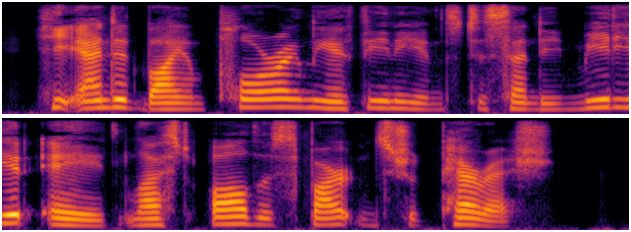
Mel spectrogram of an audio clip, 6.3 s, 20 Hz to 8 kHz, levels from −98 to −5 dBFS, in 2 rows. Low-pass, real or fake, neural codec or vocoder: 7.2 kHz; fake; codec, 16 kHz, 4 kbps, X-Codec, WavLM features, trained on Multilingual LibriSpeech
